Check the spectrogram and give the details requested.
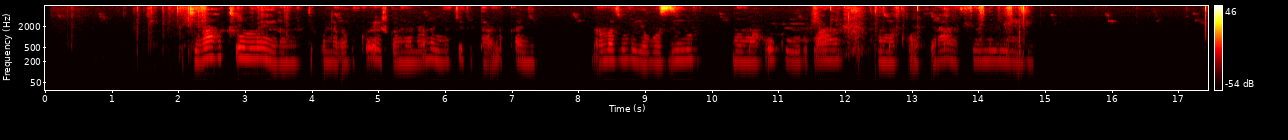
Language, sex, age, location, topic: Kinyarwanda, female, 36-49, Musanze, government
